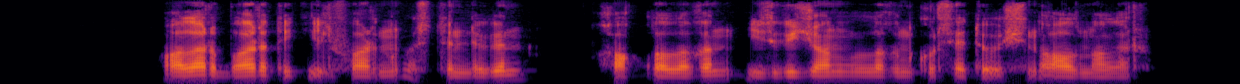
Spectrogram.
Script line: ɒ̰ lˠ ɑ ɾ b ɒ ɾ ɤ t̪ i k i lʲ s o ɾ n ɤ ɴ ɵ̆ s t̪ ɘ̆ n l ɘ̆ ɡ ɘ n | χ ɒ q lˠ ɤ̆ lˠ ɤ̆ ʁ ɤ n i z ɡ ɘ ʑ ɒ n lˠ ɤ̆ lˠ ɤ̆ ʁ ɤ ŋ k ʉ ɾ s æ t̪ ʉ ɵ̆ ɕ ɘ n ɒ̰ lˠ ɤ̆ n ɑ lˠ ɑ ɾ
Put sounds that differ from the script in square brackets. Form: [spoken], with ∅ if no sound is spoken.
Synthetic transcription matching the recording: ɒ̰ lˠ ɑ ɾ b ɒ ɾ ɤ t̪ i k i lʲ [f] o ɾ n ɤ ɴ ɵ̆ s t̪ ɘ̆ n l ɘ̆ ɡ ɘ n | χ ɒ q lˠ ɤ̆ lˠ ɤ̆ ʁ ɤ n i z ɡ ɘ ʑ ɒ n lˠ ɤ̆ lˠ ɤ̆ ʁ ɤ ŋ k ʉ ɾ s æ t̪ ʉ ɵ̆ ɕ ɘ n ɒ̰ lˠ ɤ̆ n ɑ lˠ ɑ ɾ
